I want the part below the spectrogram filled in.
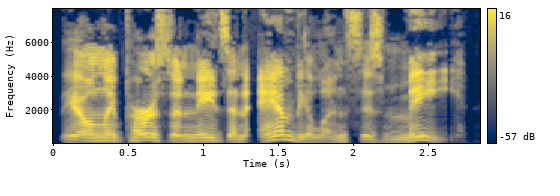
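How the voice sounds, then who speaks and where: A woman's voice: deep voice, normal speed, no room sound, natural voice. A woman voicing an irritable older woman in pain, dry, curt and complaining, in an audiobook. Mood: dry, dismissive. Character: irritable, pained older woman, weary and dismissive. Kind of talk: audiobook character dialogue.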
